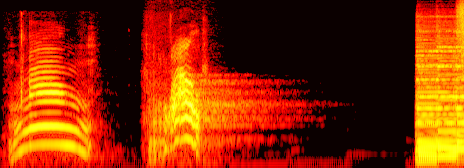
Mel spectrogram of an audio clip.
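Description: Cats meow in a video game: two clear, distinct meows, the second rougher and trailing off, then after a pause a third buzzy, harsher cat call that is cut off at the end.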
